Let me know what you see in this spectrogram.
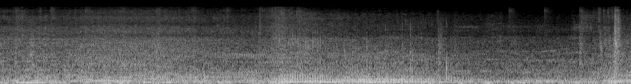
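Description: Engines of classic lowrider cars rumbling as they cruise slowly past, one passing car's low engine note swelling about three seconds in, with music playing underneath. A sharp click near the end.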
